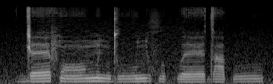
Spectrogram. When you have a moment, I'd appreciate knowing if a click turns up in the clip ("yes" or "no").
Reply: no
